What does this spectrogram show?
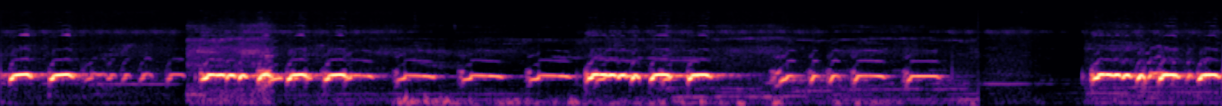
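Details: Local zebra dove singing to prompt other doves into song: bursts of fast rolling coos and spaced single notes, with clicking and rustling noises in the middle and a final trilled phrase.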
